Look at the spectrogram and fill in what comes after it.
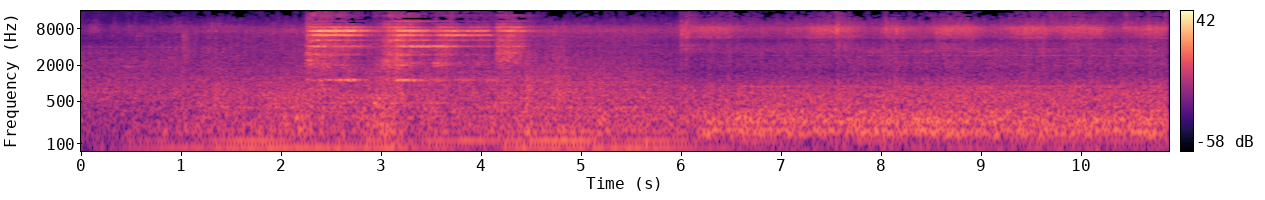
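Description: A train running past with a steady low rumble that builds over the first two seconds. From about two to four and a half seconds in, a high tone sounds in three short pulses.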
